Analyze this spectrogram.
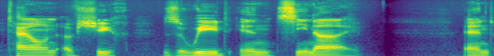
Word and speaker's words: Sinai: of shik Zid in sini and I know many people say Sinai but I use the ancient pronunciation so just be aware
